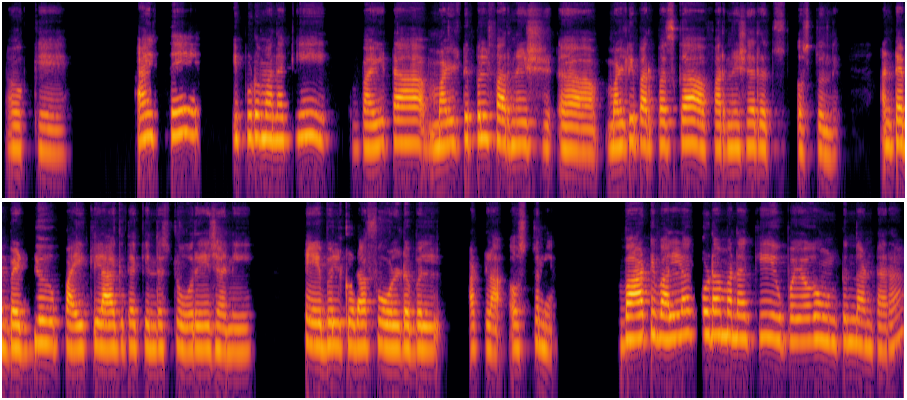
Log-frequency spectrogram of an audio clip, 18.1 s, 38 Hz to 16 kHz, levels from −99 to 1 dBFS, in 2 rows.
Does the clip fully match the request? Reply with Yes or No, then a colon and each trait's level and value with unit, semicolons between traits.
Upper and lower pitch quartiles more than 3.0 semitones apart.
Yes: average, 3.7 semitones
